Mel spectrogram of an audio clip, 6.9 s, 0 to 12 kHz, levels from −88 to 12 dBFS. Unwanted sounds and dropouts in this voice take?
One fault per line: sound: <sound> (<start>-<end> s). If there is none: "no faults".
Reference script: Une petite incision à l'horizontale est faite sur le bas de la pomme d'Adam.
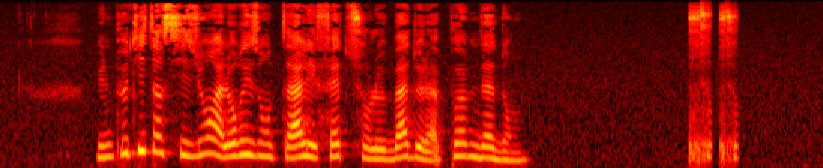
sound: laugh (5.7-6.2 s)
